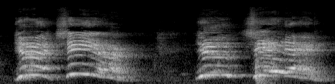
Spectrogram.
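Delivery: high-pitched, loud, furious screaming.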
